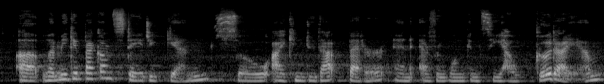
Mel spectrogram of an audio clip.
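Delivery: plain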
